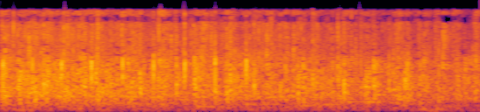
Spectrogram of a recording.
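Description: Applause for a teacher at a Teachers' Day gathering, a crowd clapping steadily and briskly with individual claps standing out, fairly close and continuous throughout.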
